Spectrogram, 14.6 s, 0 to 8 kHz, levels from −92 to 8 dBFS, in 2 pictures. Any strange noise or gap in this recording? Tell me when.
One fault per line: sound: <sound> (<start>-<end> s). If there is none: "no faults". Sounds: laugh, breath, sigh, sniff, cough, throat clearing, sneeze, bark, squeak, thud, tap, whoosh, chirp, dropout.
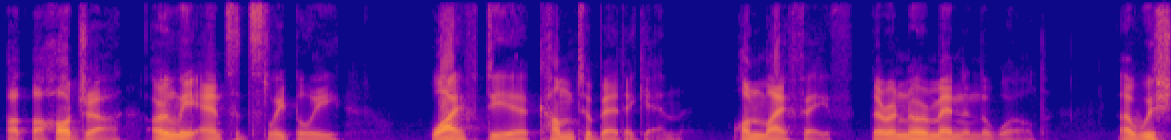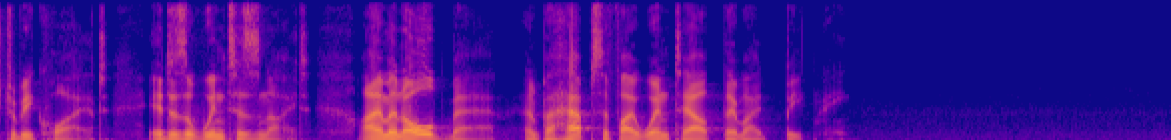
no faults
